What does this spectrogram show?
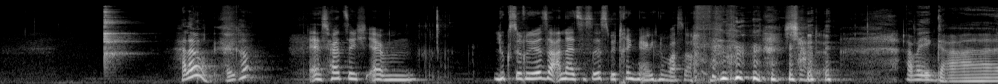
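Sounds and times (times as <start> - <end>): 
glasses clinking in a toast: 1.0 - 1.6
speech: 1.8 - 9.9
laughter: 7.0 - 8.5.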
